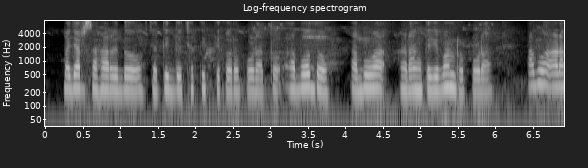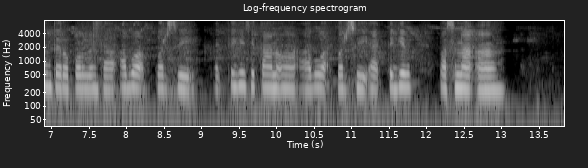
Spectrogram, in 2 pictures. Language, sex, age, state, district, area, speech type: Santali, female, 45-60, Jharkhand, Seraikela Kharsawan, rural, spontaneous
